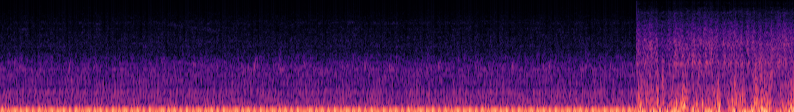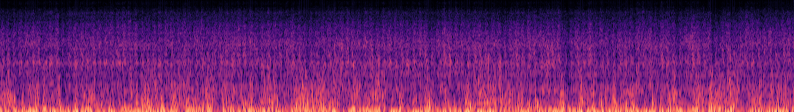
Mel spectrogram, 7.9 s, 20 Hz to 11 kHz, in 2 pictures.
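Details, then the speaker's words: Toyota 80 series Land Cruiser, 4.2 inline-six 1HZ indirect-injection diesel, mechanical fuel pump, 546,000 km, warm idle; steady, even low clatter, no knocks, misses or hunting; healthy idle, owner says same when cold. "So it's had a long life, but I mean, you listen to it, it's already warmed up, but it's the same on a cold."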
